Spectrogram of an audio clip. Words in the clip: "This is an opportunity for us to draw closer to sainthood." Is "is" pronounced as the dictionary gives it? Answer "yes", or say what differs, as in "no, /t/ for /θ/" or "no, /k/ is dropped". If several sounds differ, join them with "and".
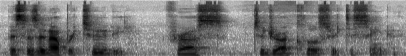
yes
